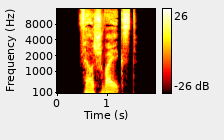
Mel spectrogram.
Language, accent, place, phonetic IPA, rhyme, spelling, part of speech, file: German, Germany, Berlin, [fɛɐ̯ˈʃvaɪ̯kst], -aɪ̯kst, verschweigst, verb, De-verschweigst.ogg
- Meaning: second-person singular present of verschweigen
